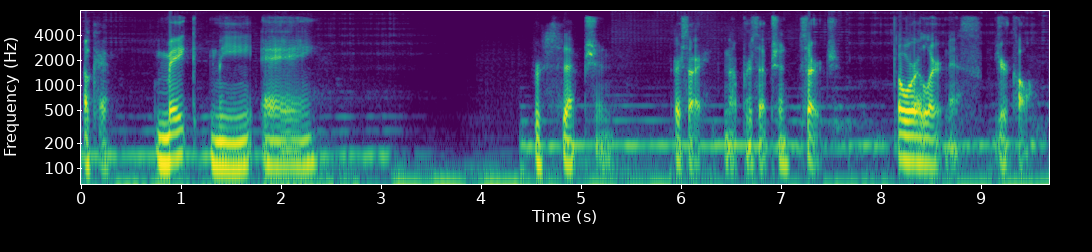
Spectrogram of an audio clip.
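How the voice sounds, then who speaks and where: A man's voice: lowish voice, little pitch movement, slow pace, vocal fry, pauses often, fairly bright tone, soft background music. A man improvising narration as a tabletop game master, talking conversationally and directly to his players.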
